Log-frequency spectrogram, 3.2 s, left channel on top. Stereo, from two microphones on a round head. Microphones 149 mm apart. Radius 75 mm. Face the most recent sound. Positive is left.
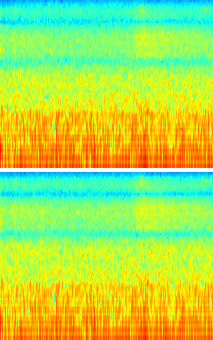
turn(degrees=-20)  # may be behind; listen again after turning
